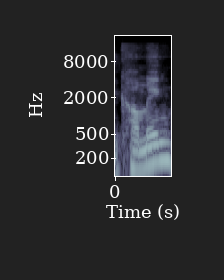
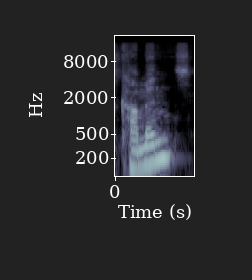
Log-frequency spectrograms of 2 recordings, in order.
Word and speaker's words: Cummins: great yeah yeah well is there a wrong way of pronouncing that is it you can't say coming it's Cummins yeah got it um Jacob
